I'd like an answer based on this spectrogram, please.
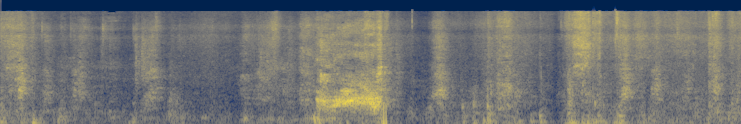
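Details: Alaskan Malamute teasing a pit bull with a toy during indoor play; one loud, drawn-out growling moan lasting about a second stands out amid scuffling, panting and thuds.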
